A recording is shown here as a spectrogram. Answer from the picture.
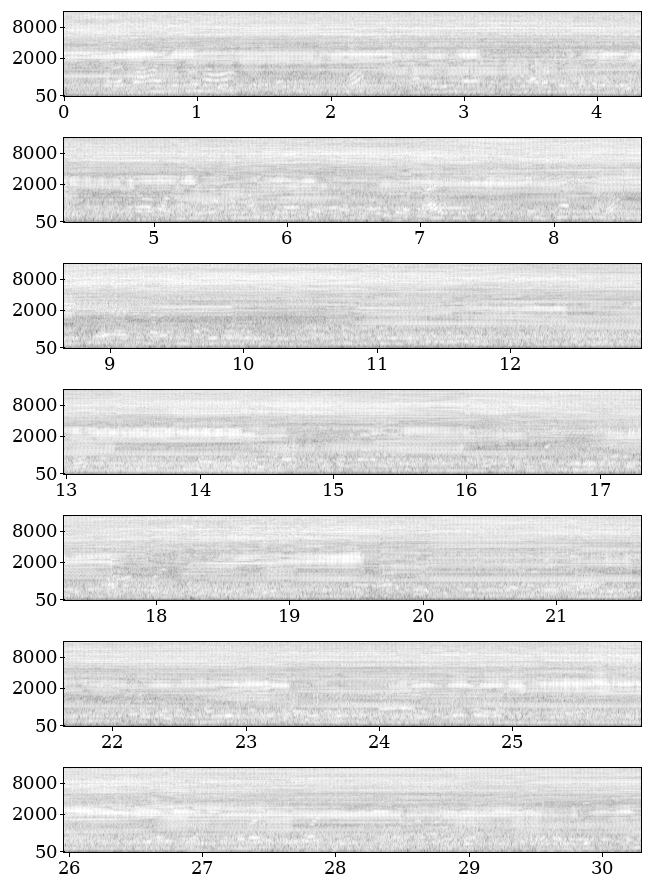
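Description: Handheld electric engraving pen buzzing steadily as it cuts into acrylic, with its pitch holding level and a brighter edge that comes and goes as the tip works the plastic. Crowd chatter runs underneath.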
